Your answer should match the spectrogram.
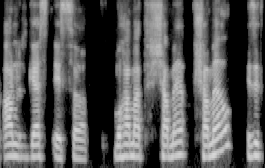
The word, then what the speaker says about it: Shaamel: Shaamel, is it correct pronunciation? That's right. It's Shaamel, Mohammed Shaamel, Shaamel.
